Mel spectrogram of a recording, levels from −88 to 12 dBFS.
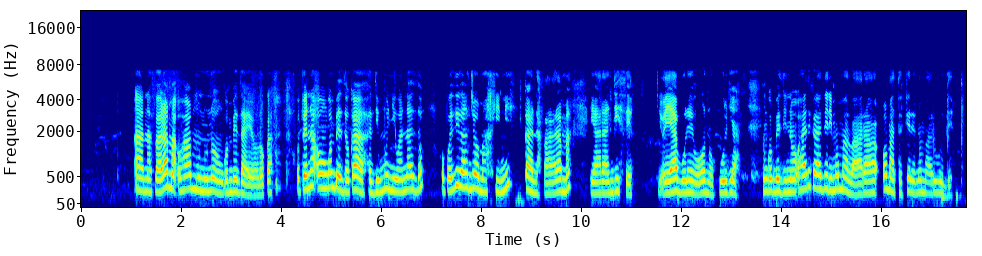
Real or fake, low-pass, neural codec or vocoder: real; 7.2 kHz; none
